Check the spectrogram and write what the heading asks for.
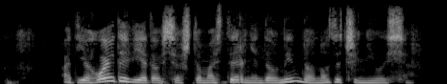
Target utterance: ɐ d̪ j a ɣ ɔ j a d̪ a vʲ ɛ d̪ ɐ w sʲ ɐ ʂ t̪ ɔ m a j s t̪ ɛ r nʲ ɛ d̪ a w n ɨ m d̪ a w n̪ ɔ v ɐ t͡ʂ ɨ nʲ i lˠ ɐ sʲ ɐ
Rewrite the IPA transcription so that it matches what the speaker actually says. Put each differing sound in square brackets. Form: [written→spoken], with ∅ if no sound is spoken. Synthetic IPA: ɐ d̪ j a ɣ ɔ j a d̪ a vʲ ɛ d̪ ɐ w sʲ ɐ ʂ t̪ ɔ m a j s t̪ ɛ r nʲ ɛ d̪ a w n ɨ m d̪ a w n̪ ɔ [v→z] ɐ t͡ʂ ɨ nʲ i lˠ ɐ sʲ ɐ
